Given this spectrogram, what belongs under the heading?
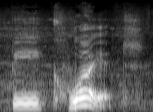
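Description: The word quiet is said with strong emphasis.

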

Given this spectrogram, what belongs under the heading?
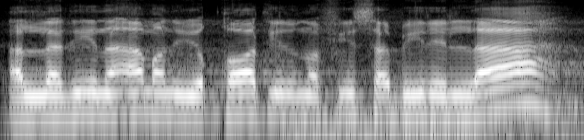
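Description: There is a stop after 'fi sabilillah'. The believers fight in God's way; the disbelievers fight for false gods. The speaker calls it right. "تقف هنا"

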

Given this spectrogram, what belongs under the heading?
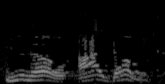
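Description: It sounds dismissive, like don't ask me.

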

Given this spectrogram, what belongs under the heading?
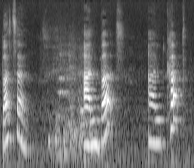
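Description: The words are in a posh accent with spread lips. This is the adapted way learned to speak properly. The speaker calls it right. "I had to say ... I cannot say those words properly without a big smile on my face"

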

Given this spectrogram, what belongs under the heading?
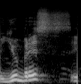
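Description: It is said with a French accent.

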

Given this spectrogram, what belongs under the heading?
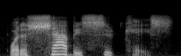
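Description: The strongest stress falls on 'shabby'. "The stress is shab, and the second stress, the lower stress, is on suit"

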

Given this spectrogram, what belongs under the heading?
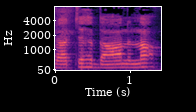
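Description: There is a pause right after 'naa'. The meaning is changed completely. The speaker calls it wrong. "ਜੇ ਇੰਜ ਬੋਲ ਦਿੱਤਾ ਰਾਚਹਿ ਦਾਨ ਨਾ, ਤਾਂ ਉਹਦਾ ਅਰਥ ਜ਼ਮੀਨ ਅਸਮਾਨ ਦਾ ਅੰਤਰ ਹੋ ਜਾਏਗਾ"

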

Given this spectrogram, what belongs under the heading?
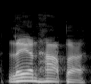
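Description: It is said in a Boston accent.

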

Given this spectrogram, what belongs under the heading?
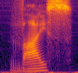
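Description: The vowel starts from an open ah sound. "in the UK they would use the regular long I sound"

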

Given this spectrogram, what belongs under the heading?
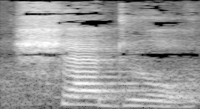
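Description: It is said with a British pronunciation.

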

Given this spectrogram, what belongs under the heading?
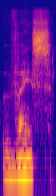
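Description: Vase is said in an American way.

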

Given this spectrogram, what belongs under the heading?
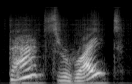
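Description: The voice rises at the end. The speaker is asking whether something is correct. "And for question"

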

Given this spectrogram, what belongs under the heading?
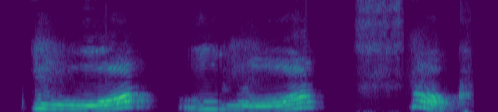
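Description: The word is split with pauses between syllables. "Давай поділимо на склади"

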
